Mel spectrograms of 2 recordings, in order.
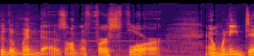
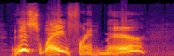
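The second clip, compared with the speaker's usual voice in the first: very high, creaky little mouse squeak; 7 dB louder than usual. Narrating a story, reading the mouse's line to the bear in a squeaky mouse voice. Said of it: "he squeaked".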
